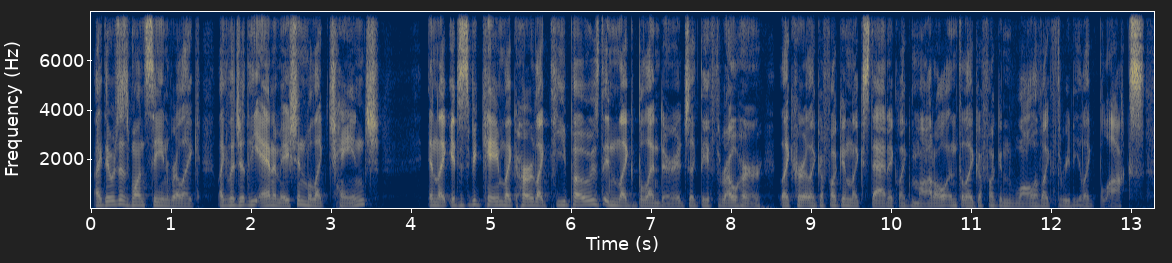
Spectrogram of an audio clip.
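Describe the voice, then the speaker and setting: A man's voice: medium pitch, fairly even intonation, normal speed, dry recording, studio quality. A young man co-hosting a podcast, chatting casually with lots of fillers and swearing as he rambles. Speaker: podcast co-host. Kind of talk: casual chat.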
